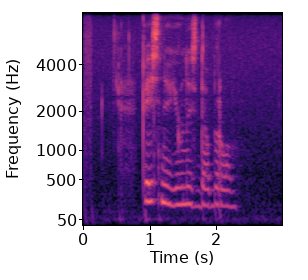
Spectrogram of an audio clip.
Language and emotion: Russian, neutral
